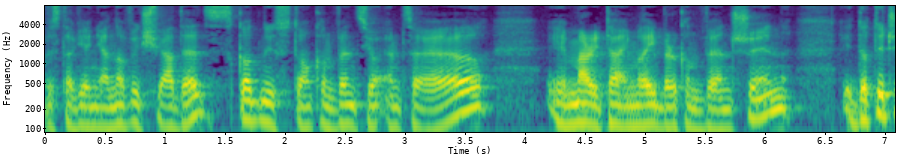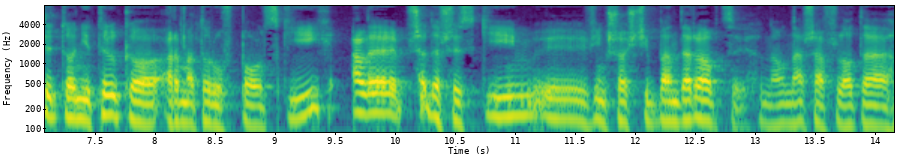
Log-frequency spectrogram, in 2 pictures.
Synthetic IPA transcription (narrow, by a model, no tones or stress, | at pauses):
vɨst̪avʲjaɲanɔvɘxɕfʲjad̪ɛt̪st̪z̥ɡɔd̪nɘxst̪ɔ̃w̃kɔnvɛnt̪sʲjɔ̃w̃ɛmt̪sɛɛl | maɾit̪ajmlɛjbɛɾkɔnvɛnʂɨn | d̪ɔt̪ɘt͡ʂɘt̪ɔɲɛt̪ɘlkɔaɾmat̪ɔɾufpɔlskʲixalɛpʂɛd̪ɛfʂɘst̪̚kʲimvʲjɛŋkʂɔɕt͡ɕiband̪aɾɔft̪sɘ̰xnɔnaʂaflɔt̪a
